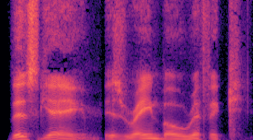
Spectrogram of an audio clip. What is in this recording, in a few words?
happy; fertig classic games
